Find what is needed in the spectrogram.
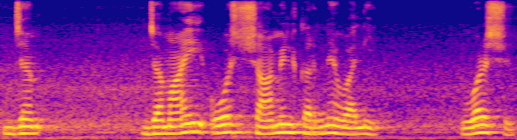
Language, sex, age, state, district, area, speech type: Urdu, male, 18-30, Delhi, East Delhi, urban, spontaneous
